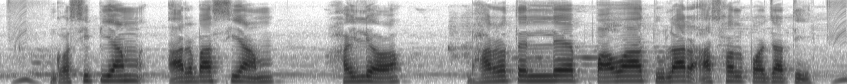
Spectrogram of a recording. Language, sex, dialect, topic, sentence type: Bengali, male, Jharkhandi, agriculture, statement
